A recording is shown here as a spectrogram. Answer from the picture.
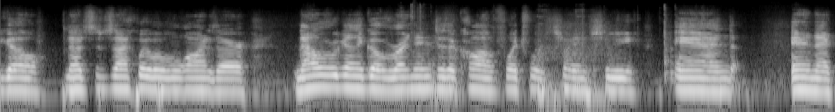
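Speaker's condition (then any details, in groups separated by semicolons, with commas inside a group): Cerebral palsy; only one hand usable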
